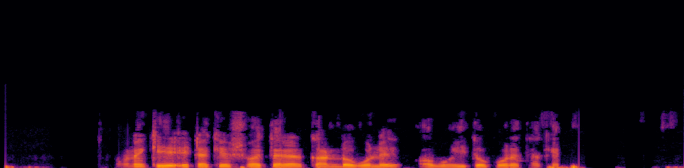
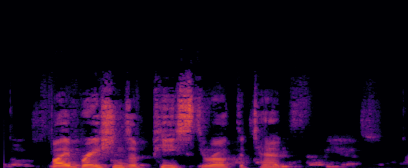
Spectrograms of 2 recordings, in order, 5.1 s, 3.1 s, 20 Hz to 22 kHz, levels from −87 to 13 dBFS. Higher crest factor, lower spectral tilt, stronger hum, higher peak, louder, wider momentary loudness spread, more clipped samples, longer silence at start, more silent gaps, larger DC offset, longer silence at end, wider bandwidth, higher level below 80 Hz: about the same, 18 dB vs 20 dB; first, -6.5 dB/octave vs -3 dB/octave; neither; first, -2 dBFS vs -10 dBFS; first, -19 LUFS vs -28 LUFS; second, 10 LU vs 20 LU; neither; about the same, 0.05 s vs 0.05 s; first, 0.51-0.72 s, 4.54-4.61 s, 4.70-4.80 s vs none; neither; second, 0.05 s vs 0.4 s; second, 7.6 kHz vs 13 kHz; first, -52 dBFS vs -70 dBFS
